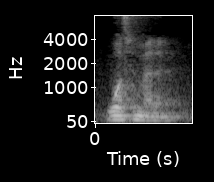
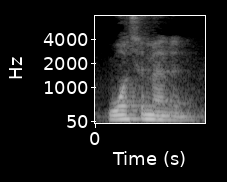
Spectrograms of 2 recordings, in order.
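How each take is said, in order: The two takes are said the same way.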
